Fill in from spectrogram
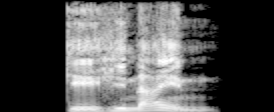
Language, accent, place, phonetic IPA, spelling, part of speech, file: German, Germany, Berlin, [ˌɡeː hɪˈnaɪ̯n], geh hinein, verb, De-geh hinein.ogg
- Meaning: singular imperative of hineingehen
